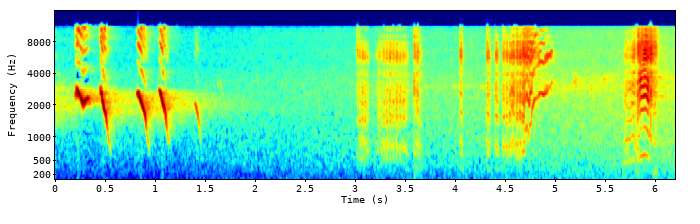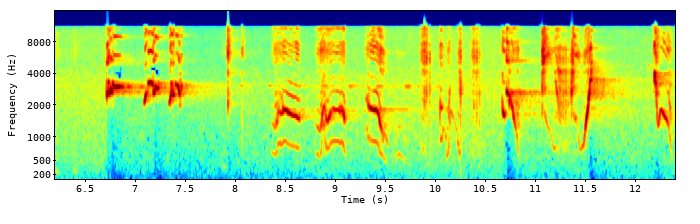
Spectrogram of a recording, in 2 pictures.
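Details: Lyrebird performing on a mound near Warburton, Victoria, imitating several other bird species: opening quick falling whistles, a brief pause, then buzzy rattles and a dense stream of loud varied whistles, trills and sweeping notes.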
